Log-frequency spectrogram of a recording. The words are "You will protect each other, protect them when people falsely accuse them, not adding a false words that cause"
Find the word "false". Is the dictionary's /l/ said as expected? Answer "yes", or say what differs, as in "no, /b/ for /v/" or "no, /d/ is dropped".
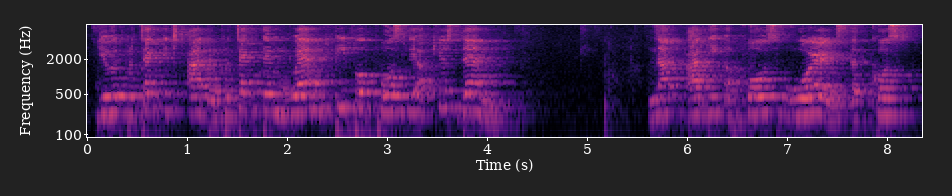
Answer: no, /l/ is dropped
